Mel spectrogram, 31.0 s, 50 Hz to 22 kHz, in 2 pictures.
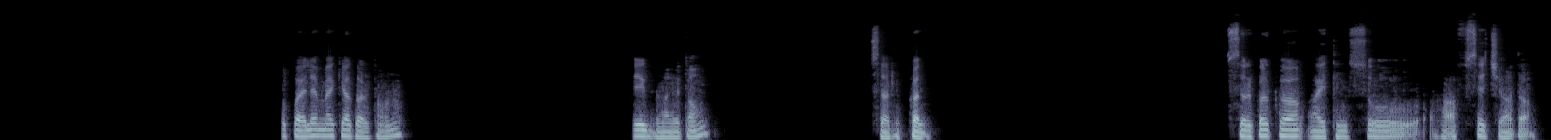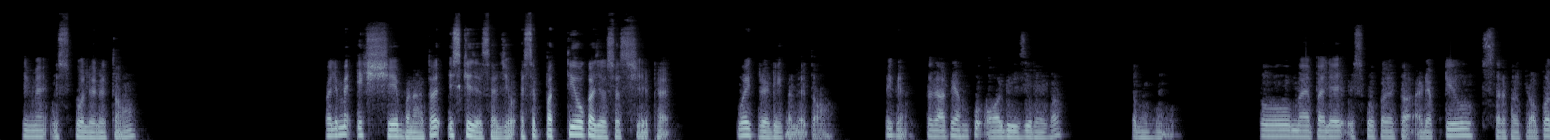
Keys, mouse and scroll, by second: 2.2 click, 3.1 click, 6.3 click, 7.5 click, 9.0 click, 18.3 middle click, 22.3 middle click, 23.0 middle click, 26.4 click, 29.1 click, 29.8 click.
